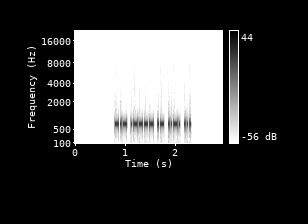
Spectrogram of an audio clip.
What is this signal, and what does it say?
Morse code, heard as a keyed tone, about 46 wpm, 700 Hz. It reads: K1AFS
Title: USA Call Signs - 5 Characters - 3x Character Spacing - 45wpm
